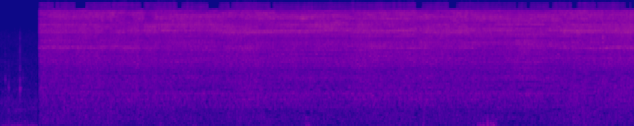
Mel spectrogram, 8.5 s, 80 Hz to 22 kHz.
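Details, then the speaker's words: Ford 7.3 Powerstroke diesel no-start, engine off, with the high-pressure oil system air-tested through a homemade ICP tool. A steady, sharp hiss of escaping air starts suddenly and holds constant; the leak appears to be on the right side. High-pressure oil system air leak. "yeah it goes you can hear it that's my pressure leak"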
